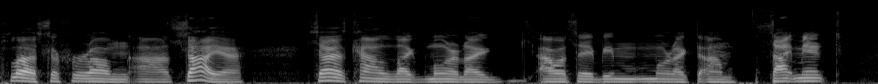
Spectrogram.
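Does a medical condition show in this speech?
Yes: Down syndrome; known before age three.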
